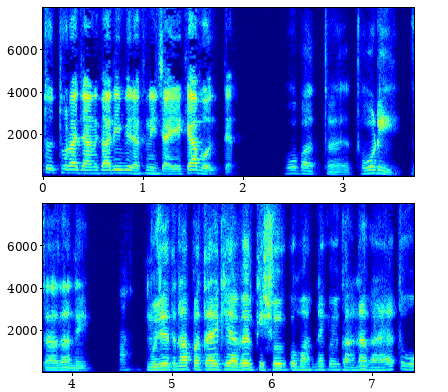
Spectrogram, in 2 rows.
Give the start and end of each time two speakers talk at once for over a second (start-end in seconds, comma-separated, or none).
none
